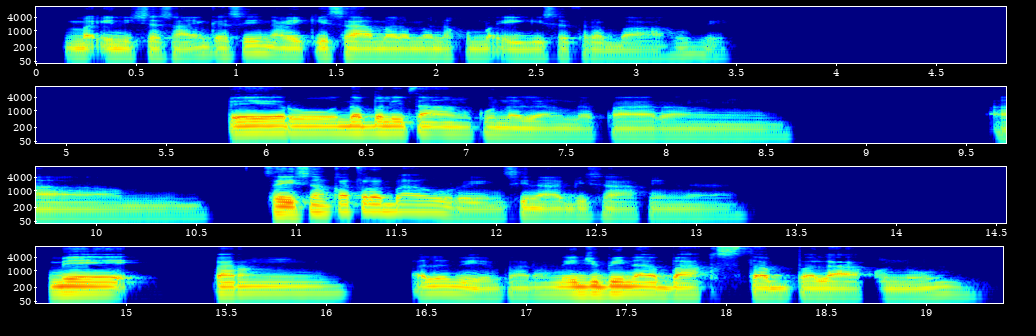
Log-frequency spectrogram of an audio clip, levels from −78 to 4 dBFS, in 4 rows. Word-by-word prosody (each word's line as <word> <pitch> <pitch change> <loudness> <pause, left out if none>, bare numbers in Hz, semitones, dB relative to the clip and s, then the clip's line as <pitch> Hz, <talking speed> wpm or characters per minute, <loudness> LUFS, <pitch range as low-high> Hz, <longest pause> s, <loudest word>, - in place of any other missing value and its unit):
mainis 85 0 -4
siya - - -5
sa'kin - - -6
kasi 115 +1 -4
nakikisama 90 -3 -2
naman 85 0 -5
akong 85 +1 -9
maigi 80 -1 -6
sa - - -9
trabaho 75 +3 -9
eh. 80 - -23 2.4
Pero 115 -1 +6
nabalitaan 110 -2 +3
ko 100 - -9
na 95 - -1
lang 90 -1 -5
na 85 0 -10
parang, 85 0 -6 1.5
um, 80 -1 -6 0.7
sa - - +1
isang 115 +3 +5
katrabaho 130 -2 +1
rin 80 0 -7
sinabi 85 -1 -5
sa'kin 85 0 -10
na 85 -1 -14 1.6
may, 110 -1 +6 0.3
parang 110 0 0 0.4
alam 115 0 0
mo 105 - -1
yun, 85 -1 -4
parang 95 +2 -8
medyo 105 +1 +4
bina-backstab 100 -4 +3
pala 90 -1 +2
ako - - -15
nun. 95 +3 -8
95 Hz, 115 wpm, -24 LUFS, 85-110 Hz, 2.4 s, Pero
